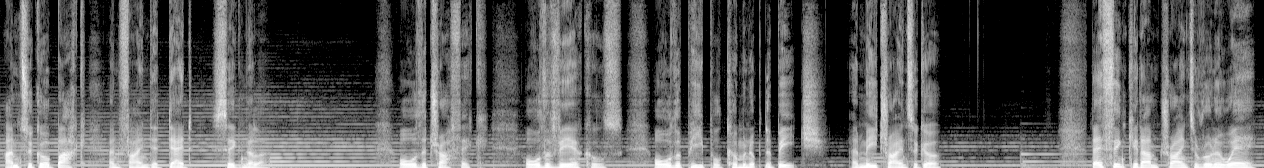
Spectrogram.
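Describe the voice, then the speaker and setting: An actor playing a young British signaller recounting a beach landing in an audio drama, halting and shaken. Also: male voice, a little high, fairly even intonation, a little mellow, faint music behind, lightly acted. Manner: halting, shaken, recalling horror in present tense.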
